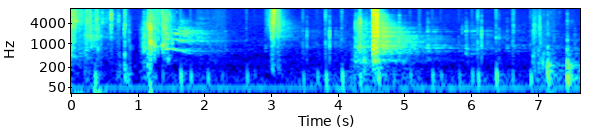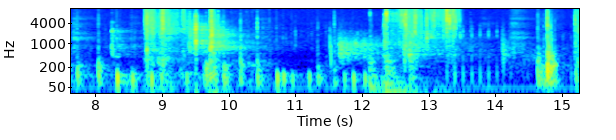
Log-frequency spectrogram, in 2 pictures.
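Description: Footsteps thud on wooden floors and stairs.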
